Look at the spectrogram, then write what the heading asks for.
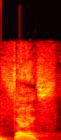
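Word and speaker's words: וָו: 这个时候就是 v，而不是 u，乃是 vav。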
